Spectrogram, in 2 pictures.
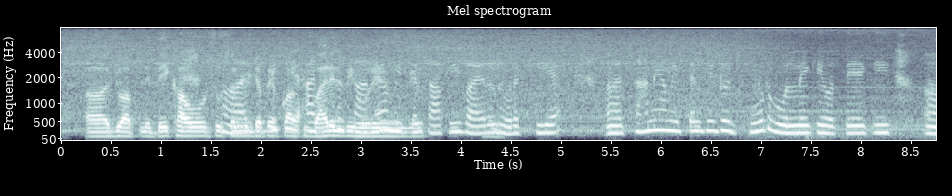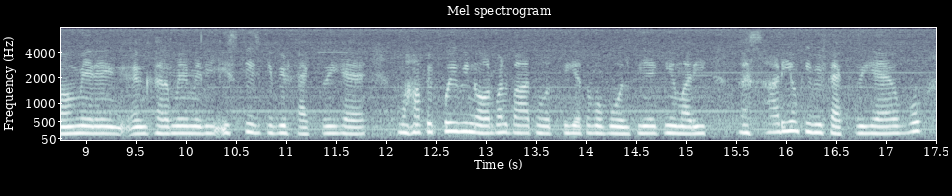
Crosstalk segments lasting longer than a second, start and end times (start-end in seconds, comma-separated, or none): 1.6-3.6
